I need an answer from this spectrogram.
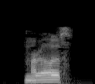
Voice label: "morose", English; adjectives

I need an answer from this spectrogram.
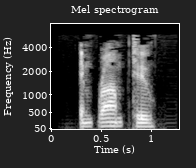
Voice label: "impromptu", English; adjectives

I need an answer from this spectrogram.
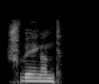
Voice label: "schwängernd", German; adjectives

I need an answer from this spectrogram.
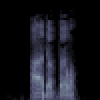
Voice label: "audible", English; adjectives

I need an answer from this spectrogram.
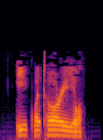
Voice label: "equatorial", English; adjectives

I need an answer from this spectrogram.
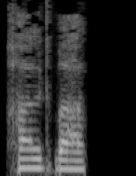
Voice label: "haltbar", German; adjectives

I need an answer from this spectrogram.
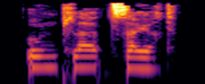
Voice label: "unplatzeirt", German; adjectives

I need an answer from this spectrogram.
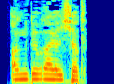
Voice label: "angereichert", German; adjectives

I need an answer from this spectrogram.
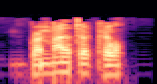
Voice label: "grammatical", english

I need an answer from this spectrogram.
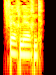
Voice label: "verlernt", German; adjectives

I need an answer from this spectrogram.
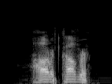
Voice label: "hardcover", English; adjectives

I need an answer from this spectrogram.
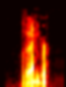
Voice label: "vendor", English; nouns

